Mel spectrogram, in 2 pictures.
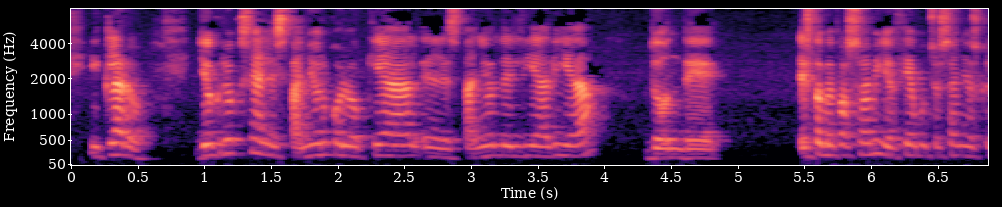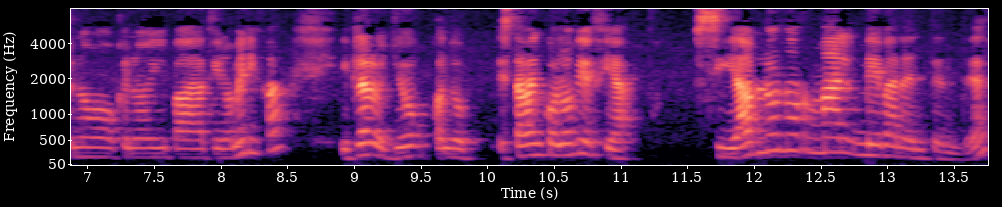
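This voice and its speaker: In a Basque accent, a woman speaks at a medium pitch and moderate pace. Her tone is bright and sharp, her intonation lively. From Spain, Bilbao (Basque Country). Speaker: literary translator. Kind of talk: interview. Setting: video call. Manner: formal.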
